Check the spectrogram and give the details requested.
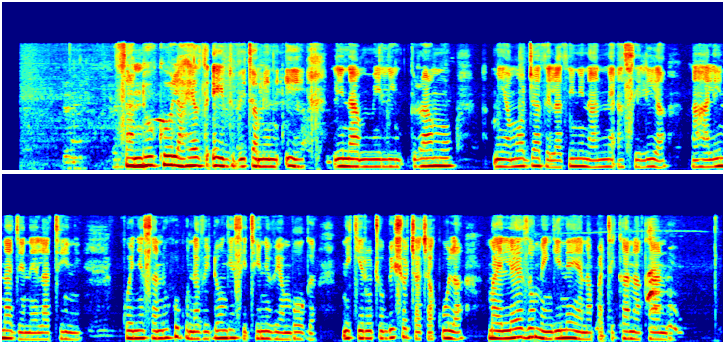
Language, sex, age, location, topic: Swahili, female, 18-24, Nairobi, health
